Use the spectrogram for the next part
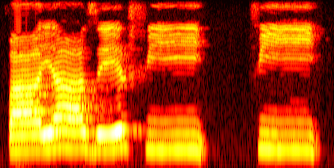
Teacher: या मद्दा को एक अलिफ की मकदार के बाकदर खींचकर पढ़ेंगे।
